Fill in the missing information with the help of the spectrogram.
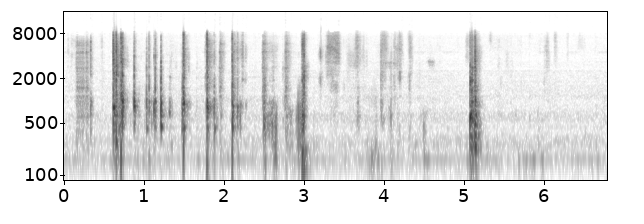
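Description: Trading cards and their packaging being handled on a desk: a quick run of clicks and crinkles over the first three seconds, then one louder click about five seconds in.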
